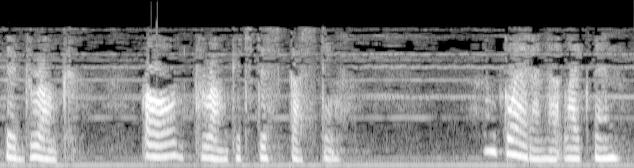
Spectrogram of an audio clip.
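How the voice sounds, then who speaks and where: A woman's voice: on the low side, takes it slowly, soft background music. An actress playing a shy, anxious, judgmental lonely woman of thirty in a brittle, fretful 1940s radio drama style. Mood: bitter, fretful. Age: 30s. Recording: noisy, narrow-band 1940s radio recording.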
